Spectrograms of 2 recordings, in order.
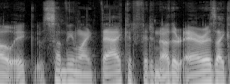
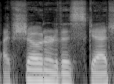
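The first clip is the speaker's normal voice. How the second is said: ordinary talk, nothing marked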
